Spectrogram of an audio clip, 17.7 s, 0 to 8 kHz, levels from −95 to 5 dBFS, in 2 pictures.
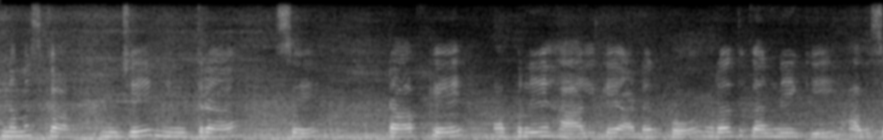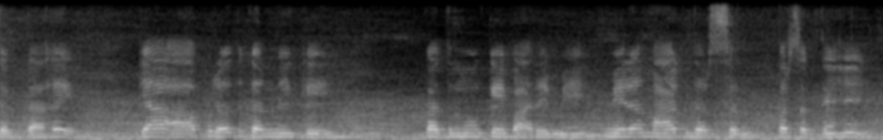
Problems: none marked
